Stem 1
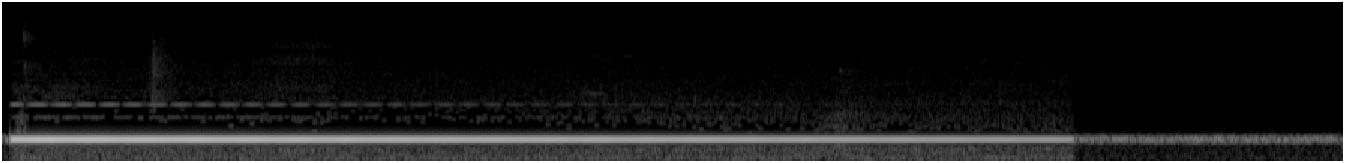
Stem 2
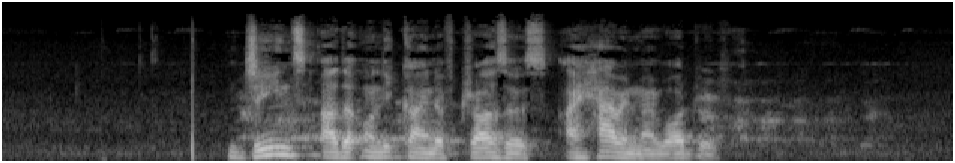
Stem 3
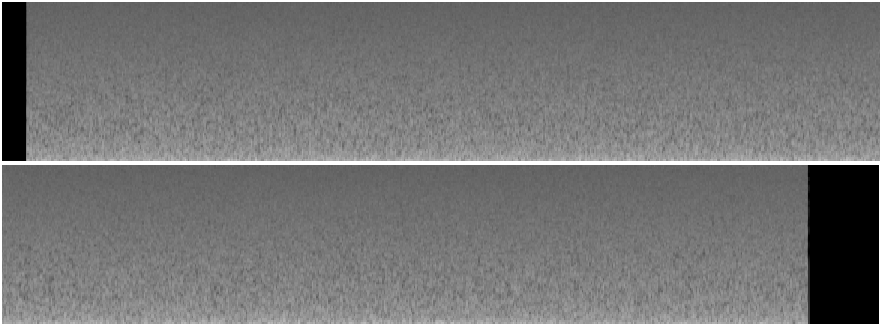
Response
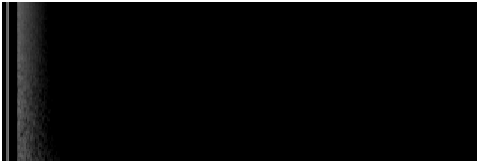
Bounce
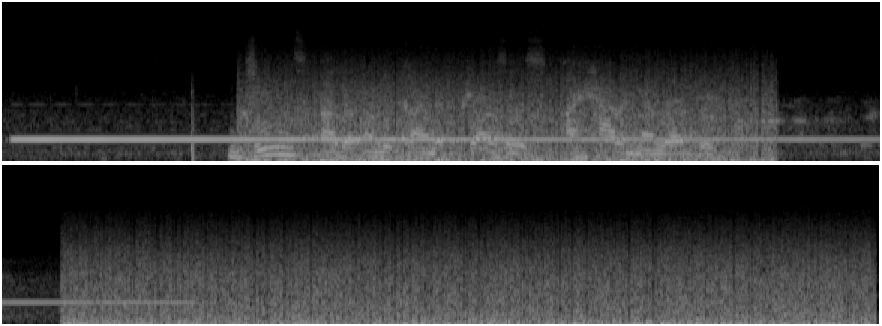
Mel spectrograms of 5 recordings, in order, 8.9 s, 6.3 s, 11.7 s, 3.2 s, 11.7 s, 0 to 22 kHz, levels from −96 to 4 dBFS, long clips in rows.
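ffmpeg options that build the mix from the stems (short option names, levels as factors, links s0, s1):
-filter_complex "[0:a]volume=0.266[s0];[1:a]acompressor=threshold=0.0562:ratio=6,asoftclip=type=tanh:threshold=0.0266,volume=0.562[s1];[2:a]aeval=exprs='(tanh(28.2*val(0)+0.75)-tanh(0.75))/28.2':c=same,adelay=1400,volume=0.282,asplit=3[s2][s3][s4];[s2]atrim=end=5.18,asetpts=PTS-STARTPTS,afade=t=out:st=5.176:d=0.004:c=hsin[s5];[s3]atrim=start=5.18:end=6.25,asetpts=PTS-STARTPTS,volume=0[s6];[s4]atrim=start=6.25,asetpts=PTS-STARTPTS,afade=t=in:d=0.004:c=hsin[s7];[s5][s6][s7]concat=n=3:v=0:a=1[s8];[s0][s1][s8]amix=inputs=3:normalize=0,lowpass=1400"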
